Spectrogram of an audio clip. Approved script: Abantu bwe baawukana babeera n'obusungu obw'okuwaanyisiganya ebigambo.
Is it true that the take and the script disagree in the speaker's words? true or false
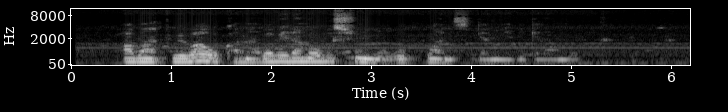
false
